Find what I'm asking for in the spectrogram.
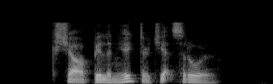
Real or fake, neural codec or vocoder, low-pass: fake; codec, 16 kHz, 0.5 kbps, X-Codec, WavLM features, trained on Multilingual LibriSpeech; 7.2 kHz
